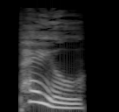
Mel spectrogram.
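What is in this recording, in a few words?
"pail", British English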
